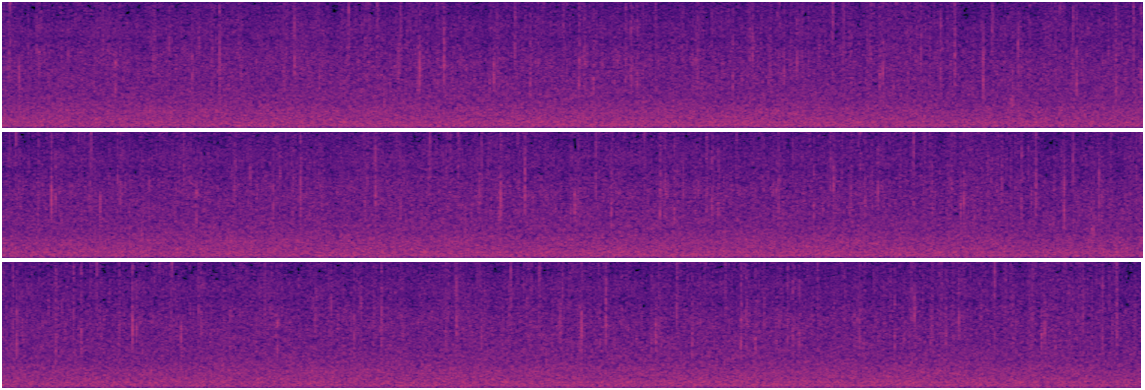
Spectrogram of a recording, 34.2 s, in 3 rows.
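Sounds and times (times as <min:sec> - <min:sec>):
heavy rain: 0:00.0 - 0:34.2.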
